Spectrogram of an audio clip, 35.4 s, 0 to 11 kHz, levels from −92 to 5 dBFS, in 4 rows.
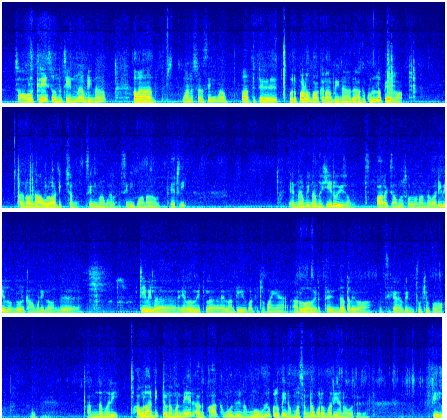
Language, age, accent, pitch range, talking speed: Tamil, 20-39, native, 115-140 Hz, 120 wpm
